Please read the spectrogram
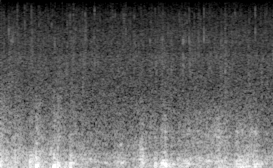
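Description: A thunderstorm: steady rain with uneven low rumbles of thunder.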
